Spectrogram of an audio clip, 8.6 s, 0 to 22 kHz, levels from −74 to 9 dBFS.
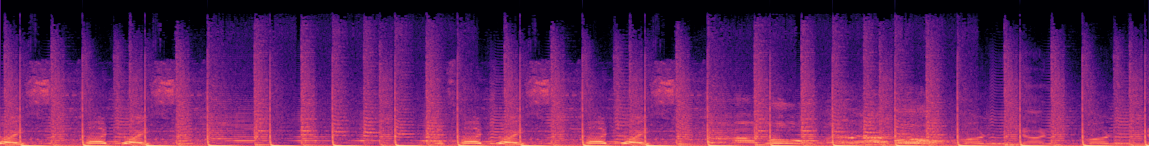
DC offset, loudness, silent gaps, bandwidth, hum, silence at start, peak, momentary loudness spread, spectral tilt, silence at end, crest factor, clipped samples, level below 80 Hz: under 0.1%; -9 LUFS; none; 19 kHz; none; 0 s; 0 dBFS; 3 LU; -5 dB/octave; 0 s; 8 dB; under 0.1%; -10 dBFS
